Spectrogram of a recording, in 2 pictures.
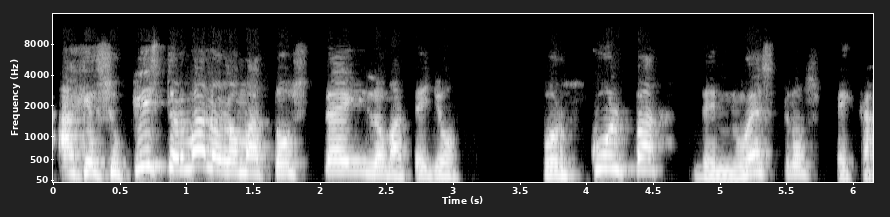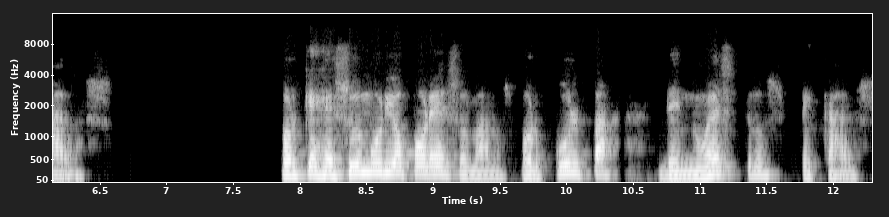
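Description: A man preaches in a high, earnest voice and often calls out to his congregation. His volume drops sharply for emphasis. The sound is dull and lo-fi, like an old church recording. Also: big pitch swings, measured pace, a little mellow, husky. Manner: earnest, repeatedly addresses the brethren, dramatic drops in volume. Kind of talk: sermon storytelling.

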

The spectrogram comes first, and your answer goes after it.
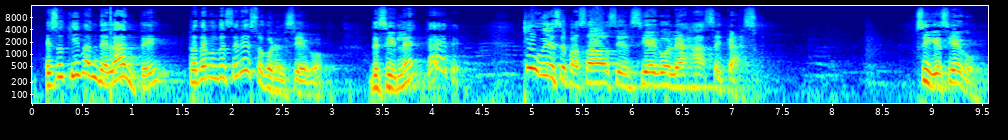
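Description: Pastor guy preaching, high lively voice, mellow tone, goes loud then hushed. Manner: preaching, swinging between loud cries and hushed asides; acts out quoted voices within the sermon. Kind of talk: sermon.

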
